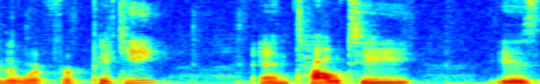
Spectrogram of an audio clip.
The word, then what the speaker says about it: Tao Ti: word for picky and tau t is the cantonese pronunciation of daodi which is the name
